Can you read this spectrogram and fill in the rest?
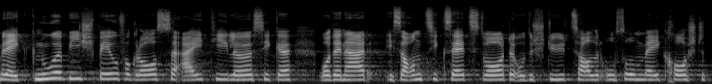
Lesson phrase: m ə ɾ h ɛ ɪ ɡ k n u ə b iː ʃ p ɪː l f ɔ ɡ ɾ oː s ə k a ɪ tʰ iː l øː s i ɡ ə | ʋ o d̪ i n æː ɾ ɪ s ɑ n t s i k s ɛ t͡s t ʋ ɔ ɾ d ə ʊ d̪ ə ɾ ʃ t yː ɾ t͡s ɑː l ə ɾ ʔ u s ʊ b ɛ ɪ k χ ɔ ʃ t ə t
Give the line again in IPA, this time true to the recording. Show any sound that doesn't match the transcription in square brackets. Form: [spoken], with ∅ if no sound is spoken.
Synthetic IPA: m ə ɾ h ɛ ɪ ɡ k n u ə b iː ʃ p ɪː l f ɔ ɡ ɾ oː s ə [ʔ] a ɪ tʰ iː l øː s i ɡ ə | ʋ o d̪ [ɛ] n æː ɾ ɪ s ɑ n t s i k s ɛ t͡s t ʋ ɔ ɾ d ə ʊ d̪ ə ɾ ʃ t yː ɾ t͡s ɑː l ə ɾ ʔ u s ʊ [m] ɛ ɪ k χ ɔ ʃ t ə t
